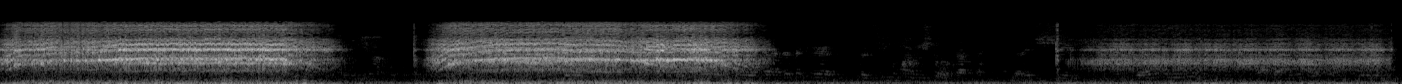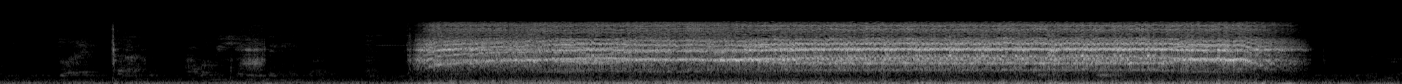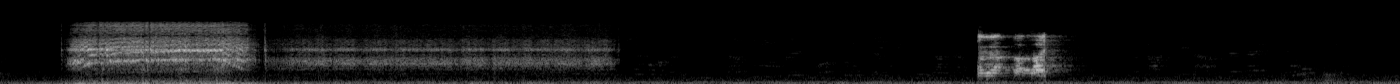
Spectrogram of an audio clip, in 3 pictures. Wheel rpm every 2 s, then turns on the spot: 130, 80, 100, 100, 0, 10, 30, 10, 0, 120, 150, 160, 160, 50, 80, 50, 30, 10, 0, 0, 0.
10-14 30-36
